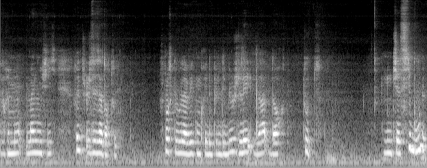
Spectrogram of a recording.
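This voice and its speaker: A woman vlogger chatting casually and excitedly as she shows off her collection, rambling with fillers and gushing over each item. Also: a little high. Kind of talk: casual show-and-tell chat. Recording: dull lo-fi sound with faint noise.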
